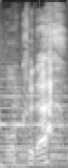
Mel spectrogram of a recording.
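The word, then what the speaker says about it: オクラ: So it was okra, but with an extra U, so it's okura.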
